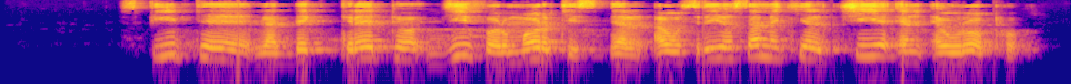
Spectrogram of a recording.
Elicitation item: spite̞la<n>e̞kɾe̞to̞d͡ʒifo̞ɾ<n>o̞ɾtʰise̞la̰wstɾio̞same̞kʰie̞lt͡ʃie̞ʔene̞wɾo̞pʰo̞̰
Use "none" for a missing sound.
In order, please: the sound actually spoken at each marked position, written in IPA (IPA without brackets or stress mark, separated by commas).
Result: d, m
